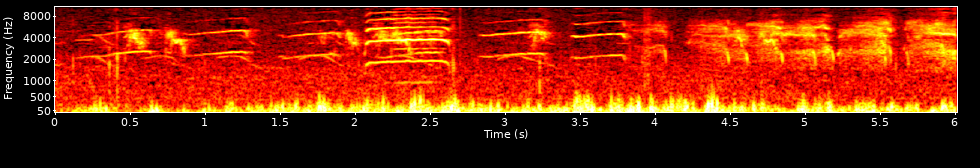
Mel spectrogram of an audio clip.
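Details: Red-footed falcon at a nest box in Polgár, Hungary, with chicks hatched around 20–22 June 2025, gives shrill, slightly rising calls in quick succession, with a harsher chattering burst midway over steady low rumbling and knocking.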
